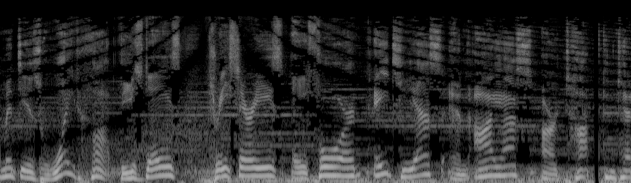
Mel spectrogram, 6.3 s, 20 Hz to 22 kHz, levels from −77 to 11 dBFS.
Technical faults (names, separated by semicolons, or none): channels drifting apart; section at the wrong speed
